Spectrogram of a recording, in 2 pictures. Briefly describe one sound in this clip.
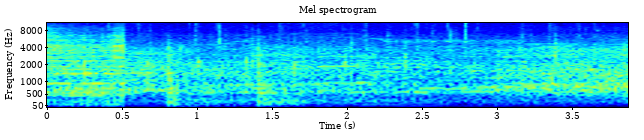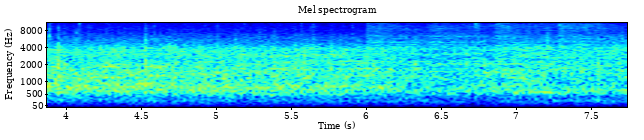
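A large stadium crowd cheers and chants throughout.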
